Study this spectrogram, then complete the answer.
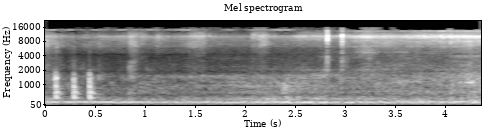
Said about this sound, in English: They catch up to the vehicle in a Target parking lot where officers walk up to the driver's side window and knock on it. Knock on the window.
